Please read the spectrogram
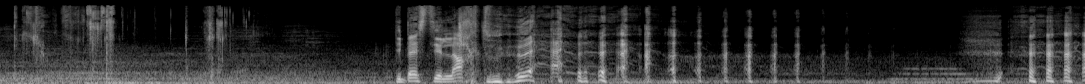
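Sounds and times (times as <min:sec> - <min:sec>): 
constant low rumble: 0:00.0 - 0:10.8
slimy gruesome squelching and crunching of creatures merging: 0:00.1 - 0:02.6
speech: 0:04.0 - 0:06.4, 0:10.3 - 0:10.8
laughter: 0:04.9 - 0:09.0, 0:10.0 - 0:10.8.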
